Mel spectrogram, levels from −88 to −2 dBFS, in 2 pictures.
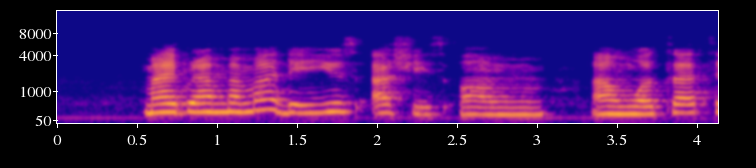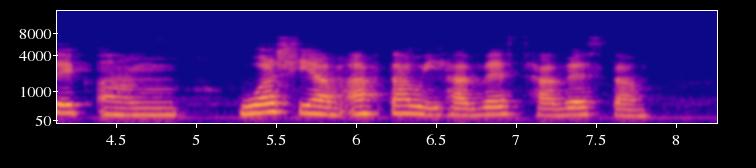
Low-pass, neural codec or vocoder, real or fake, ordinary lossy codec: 7.2 kHz; codec, 16 kHz, 4 kbps, X-Codec, WavLM features, trained on Multilingual LibriSpeech; fake; MP3, 64 kbps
